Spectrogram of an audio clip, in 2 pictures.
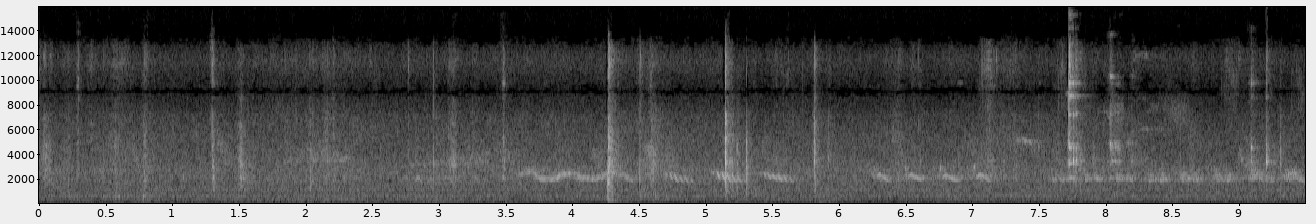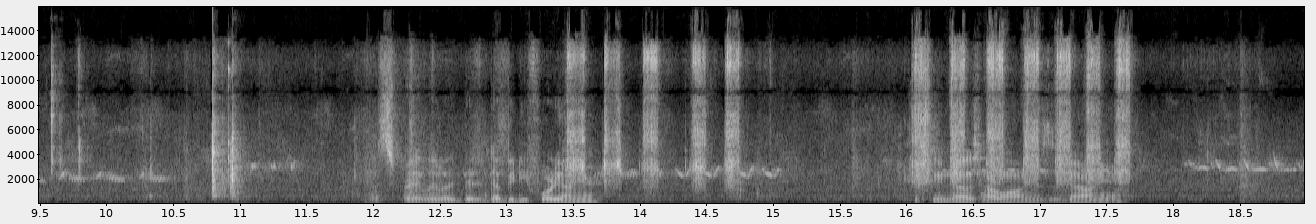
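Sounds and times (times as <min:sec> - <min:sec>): sharp clicks: 0:13.4 - 0:14.8, 0:16.0 - 0:17.7
small bird warbling chirps: 0:13.5 - 0:15.1.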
